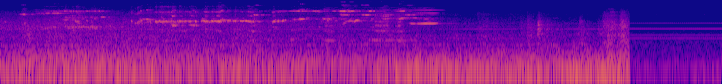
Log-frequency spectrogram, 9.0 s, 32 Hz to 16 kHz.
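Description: Freight train of an ED45 electric locomotive and hopper wagons rolling slowly, a steady low rumble with high wheel squeals during the first five seconds or so. Near the end the sound cuts off suddenly to a faint steady hum.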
